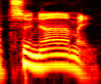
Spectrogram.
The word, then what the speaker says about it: tsunami: Tsunami. That's the way it's pronounced.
